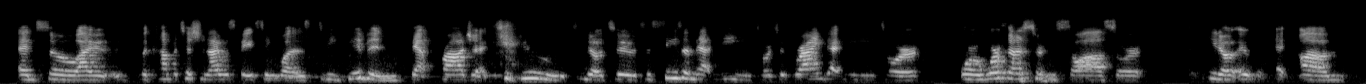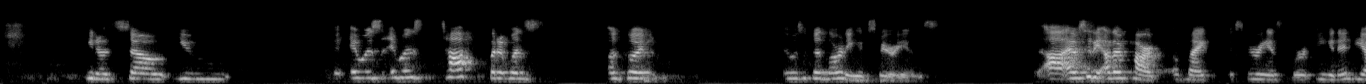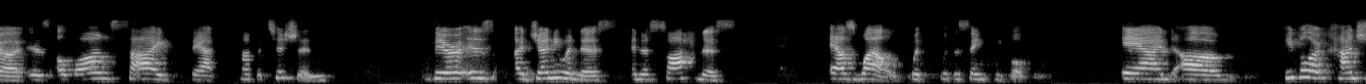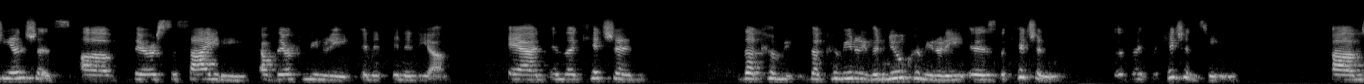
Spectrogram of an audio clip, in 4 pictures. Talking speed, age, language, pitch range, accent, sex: 135 wpm, 40-59, English, 230-300 Hz, American, female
